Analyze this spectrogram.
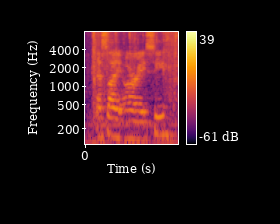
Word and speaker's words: Sirac: You get to make them How's pronounce it spelled? We are SIRAC.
